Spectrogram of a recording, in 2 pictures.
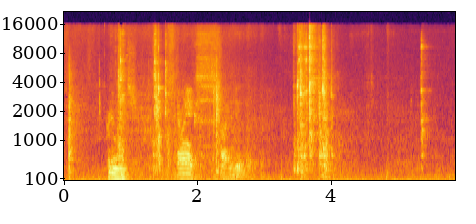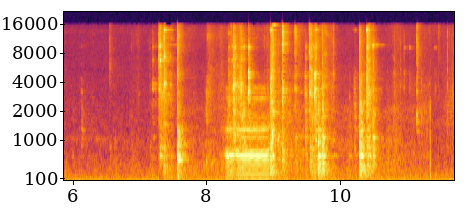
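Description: Metal tools clink and rattle in a drawer.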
